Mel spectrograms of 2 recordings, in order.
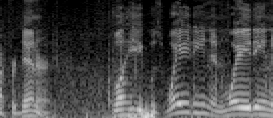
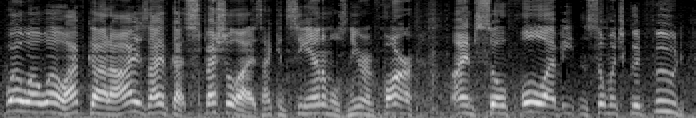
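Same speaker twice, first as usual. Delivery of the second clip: alarmed bluffing; 8 semitones higher than usual. Acted. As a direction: talk your way out of being eaten. Eyeless coyote bluffing the mountain lion.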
